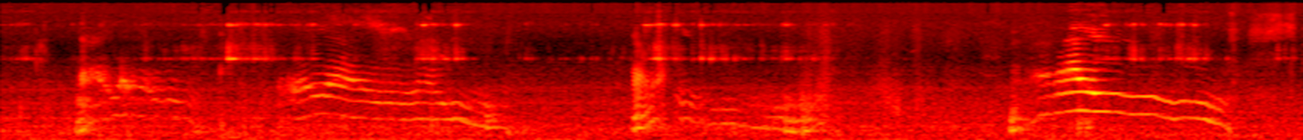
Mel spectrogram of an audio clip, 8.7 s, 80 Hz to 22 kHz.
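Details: Two young kittens, an American Shorthair male and a Munchkin female born in April 2021, playing together indoors; three drawn-out meows with falling harmonic contours, plus a few short faint squeaks between them.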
